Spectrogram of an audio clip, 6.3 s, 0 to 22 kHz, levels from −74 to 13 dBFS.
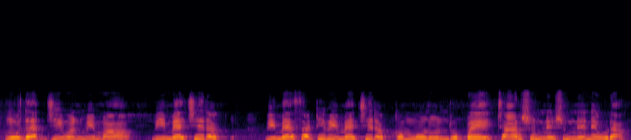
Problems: none marked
